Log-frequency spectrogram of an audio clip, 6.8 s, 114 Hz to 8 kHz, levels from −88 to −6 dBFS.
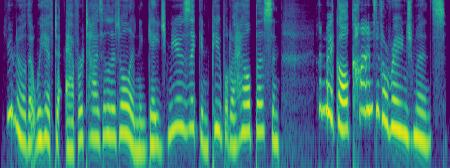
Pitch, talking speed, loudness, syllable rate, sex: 280 Hz, 205 wpm, -18 LUFS, 6.4 syllables/s, female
